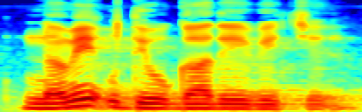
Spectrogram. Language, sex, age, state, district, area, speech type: Punjabi, male, 30-45, Punjab, Jalandhar, urban, spontaneous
